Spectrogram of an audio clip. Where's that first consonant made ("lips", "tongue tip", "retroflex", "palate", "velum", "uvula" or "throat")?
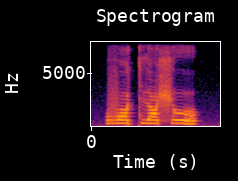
lips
